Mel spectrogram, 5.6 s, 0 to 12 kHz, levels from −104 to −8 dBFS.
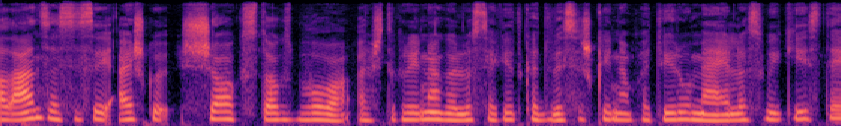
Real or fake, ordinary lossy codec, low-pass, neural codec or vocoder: real; Opus, 64 kbps; 10.8 kHz; none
